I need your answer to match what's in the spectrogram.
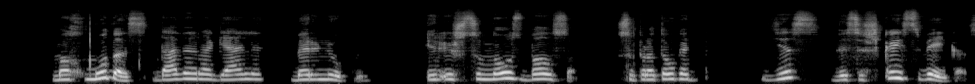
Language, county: Lithuanian, Vilnius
